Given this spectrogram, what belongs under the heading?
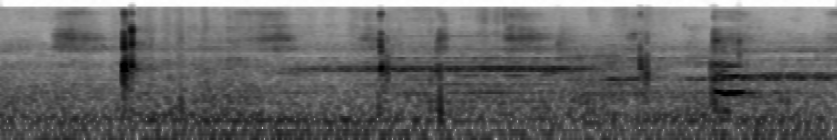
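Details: Young child with hiccups: several sharp, brief catches of breath over a few seconds, with faint room noise and babbling.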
